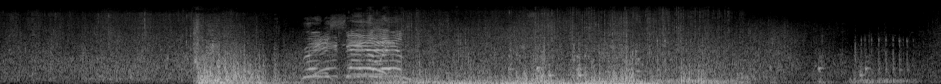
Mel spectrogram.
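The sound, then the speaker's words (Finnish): A Viking ship travelling along a river in England in a video game, with steady rushing wind and splashing waves. A brief voice rises over the noise early on, and the sound eases off near the end. “Perillä Englannissa pelin alkuvaiheessa nopein tapa liikkua on jokia pitkin viikinkilaivalla.”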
